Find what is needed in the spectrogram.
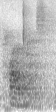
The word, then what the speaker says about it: promise: promise นะคะสัญญาถูกไหมคะจดทันนะคะเวลาออกเสียงภาษาอังกฤษนะคะ stress พยางค์แรกนะคะ promise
